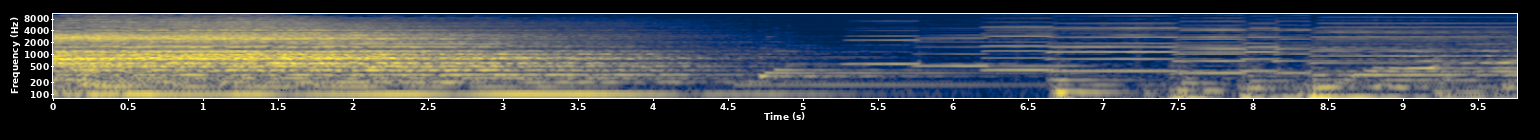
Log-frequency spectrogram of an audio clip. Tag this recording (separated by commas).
Soul music, Music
